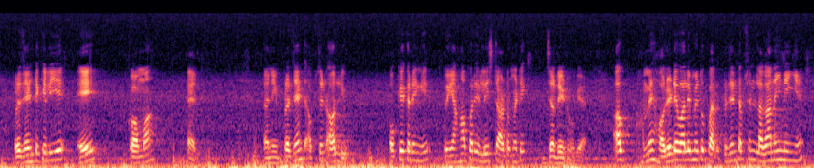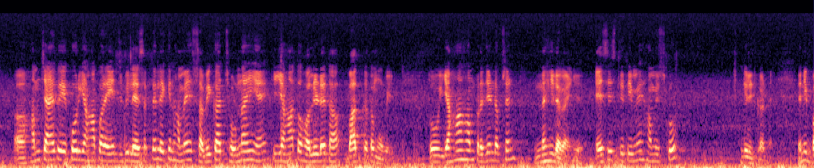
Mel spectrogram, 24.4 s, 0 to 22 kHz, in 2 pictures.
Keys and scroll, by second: 3.4 ctrl+shift+l, 22.7 ctrl+Delete.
